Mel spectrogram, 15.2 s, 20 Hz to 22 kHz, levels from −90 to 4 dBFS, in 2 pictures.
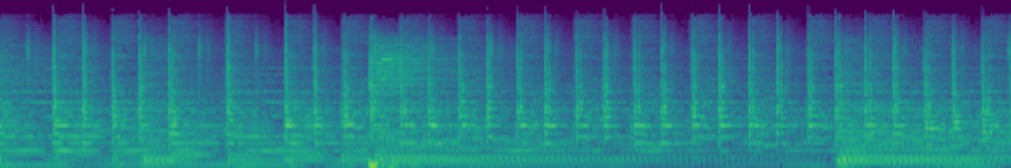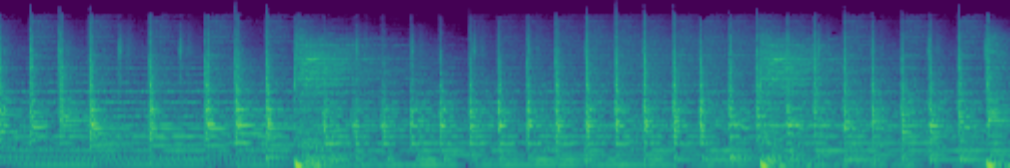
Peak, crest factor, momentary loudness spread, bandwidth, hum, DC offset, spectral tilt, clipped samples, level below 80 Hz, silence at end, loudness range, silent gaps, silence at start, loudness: -4 dBFS; 20 dB; 5 LU; 18 kHz; none; under 0.1%; -2.5 dB/octave; under 0.1%; -38 dBFS; 0 s; 2 LU; none; 0 s; -23 LUFS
